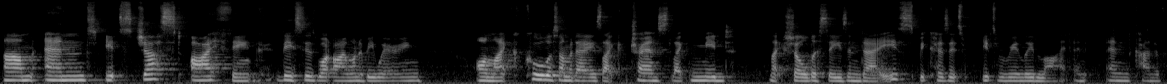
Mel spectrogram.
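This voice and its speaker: A young Australian woman with a lowish, fairly even, unhurried voice co-hosts a knitting podcast. In casual chat she talks enthusiastically and rambles, restarting often.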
